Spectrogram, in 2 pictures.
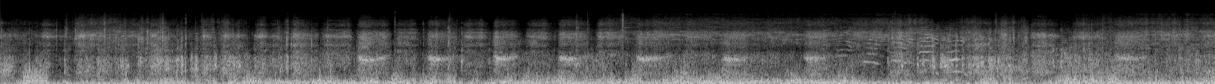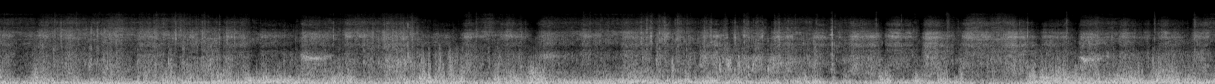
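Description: A bike's frame and chain rattle over bumps.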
